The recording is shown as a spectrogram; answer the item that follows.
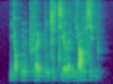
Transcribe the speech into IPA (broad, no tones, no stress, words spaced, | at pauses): jɔpnɨpvəɪ̯bʏ nzətʲoləv jɒvzʲəb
